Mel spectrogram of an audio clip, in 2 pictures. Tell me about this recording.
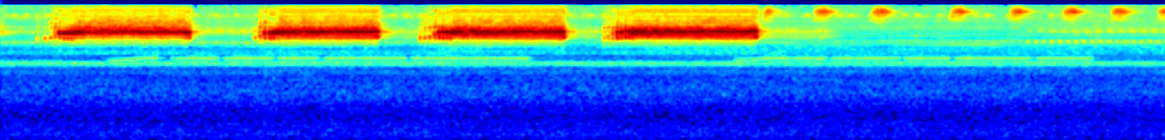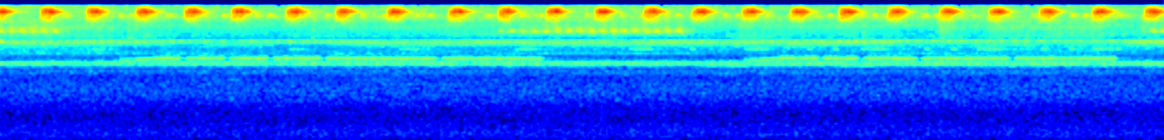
recorded at Iracambi, a NGO dedicated to protect and grow the Atlantic Forest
